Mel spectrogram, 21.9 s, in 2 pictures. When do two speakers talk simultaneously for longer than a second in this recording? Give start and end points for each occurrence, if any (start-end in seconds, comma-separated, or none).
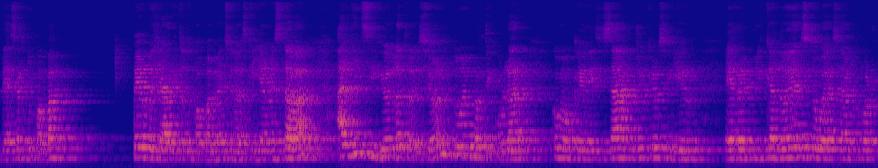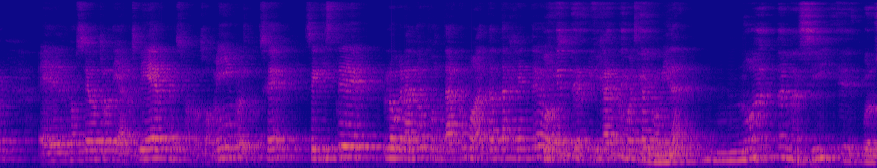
17.8-19.4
